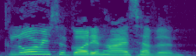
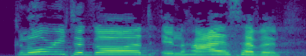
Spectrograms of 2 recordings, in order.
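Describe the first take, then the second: First: It is said with ordinary, moderate energy. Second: It is said louder, with more energy. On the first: "Say it with me" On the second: "A bit more oomph"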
